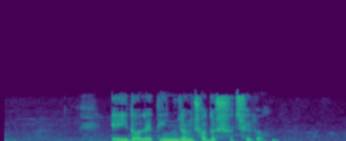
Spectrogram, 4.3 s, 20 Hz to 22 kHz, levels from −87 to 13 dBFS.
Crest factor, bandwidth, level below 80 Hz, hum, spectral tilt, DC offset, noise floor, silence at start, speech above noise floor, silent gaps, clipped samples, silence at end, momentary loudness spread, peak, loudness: 20 dB; 8.2 kHz; -48 dBFS; none; -3.5 dB/octave; under 0.1%; -55 dBFS; 0.05 s; 35 dB; none; under 0.1%; 0.85 s; 19 LU; -4 dBFS; -20 LUFS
